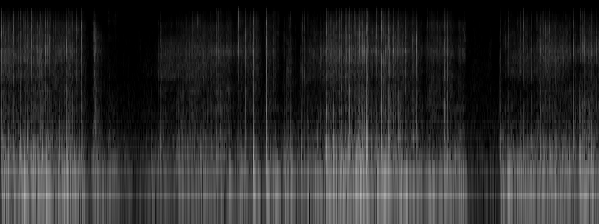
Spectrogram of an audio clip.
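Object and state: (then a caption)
Mesh scrub sponge. Long nails scratch across the woven mesh cover of a blue scrub sponge held in both hands. Dense, irregular scratchy rasps with a crinkly, tearing texture span low to bright tones, broken by two brief quiet pauses before the scratching resumes.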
